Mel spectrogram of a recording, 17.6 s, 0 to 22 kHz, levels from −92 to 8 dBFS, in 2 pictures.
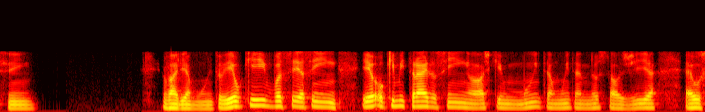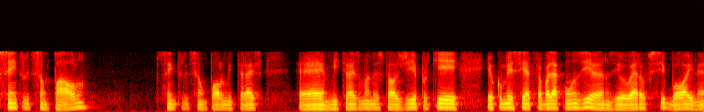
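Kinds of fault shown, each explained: No faults are present in this speech: it carries the narrow band of G.711 telephone coding, with nothing above 4 kHz and only a faint quantisation noise that rises and falls with the signal level.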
